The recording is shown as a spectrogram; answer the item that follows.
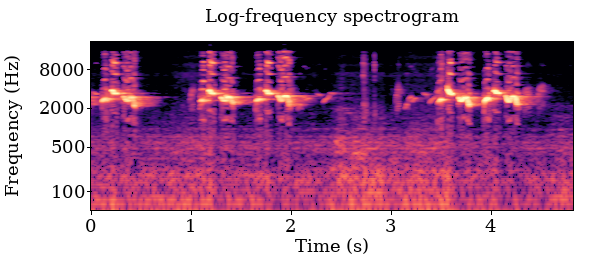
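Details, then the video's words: Sooty-headed bulbul song for luring bulbuls: bubbly phrases of several quick falling notes, repeated in three bursts with a quiet gap of about two seconds before the last. "Suara Burung Kutilang Gacor ASLI Tanpa isian, Ampuh untuk Pikat Kutilang bikin kutilang Ribut gacor"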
